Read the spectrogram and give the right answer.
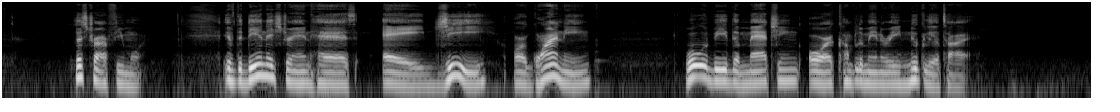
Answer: If you chose cytosine, you're absolutely correct.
